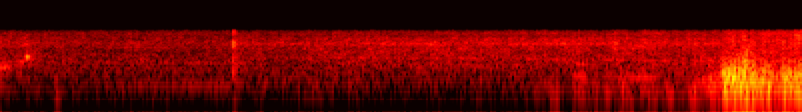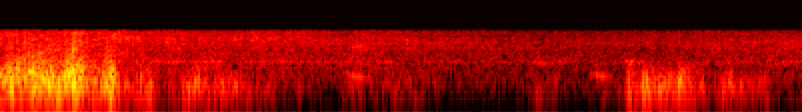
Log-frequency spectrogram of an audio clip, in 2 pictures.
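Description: Double-decker diesel bus driving across a bus station yard. A loud rumbling burst of noise about three and a half seconds in lasts about a second, and a shorter, weaker one comes near the end.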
